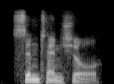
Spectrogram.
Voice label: "sentential", British

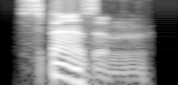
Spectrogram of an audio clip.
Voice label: "spasm", British

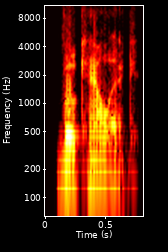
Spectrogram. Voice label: "vocalic", American

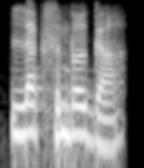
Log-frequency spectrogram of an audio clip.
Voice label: "Luxemburger", Indian

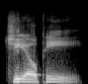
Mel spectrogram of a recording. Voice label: "GOP", American

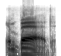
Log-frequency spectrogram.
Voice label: "embed", American

